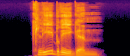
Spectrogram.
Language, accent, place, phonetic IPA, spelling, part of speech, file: German, Germany, Berlin, [ˈkleːbʁɪɡəm], klebrigem, adjective, De-klebrigem.ogg
- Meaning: strong dative masculine/neuter singular of klebrig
